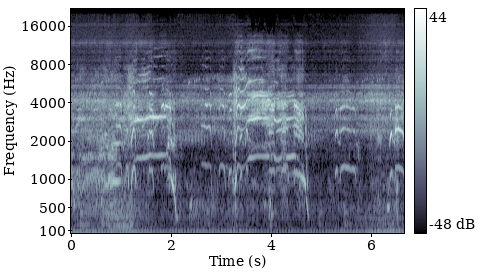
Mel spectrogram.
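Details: Hyena laughter made of clear, tonal notes that bend upward and then swoop sharply down, delivered in quick clusters with short gaps, some hitting a shrill high edge.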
